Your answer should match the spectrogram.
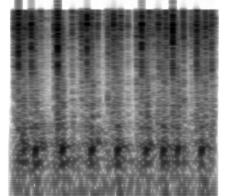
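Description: Typewriter keys clacking in a quick, uneven run of several strikes a second: a typing sound effect for title text being typed out on screen.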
